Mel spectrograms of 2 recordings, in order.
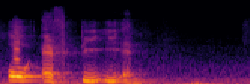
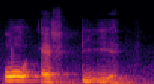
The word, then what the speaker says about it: often: of 10 is correct t is not silent it should be pronounced some say t sign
